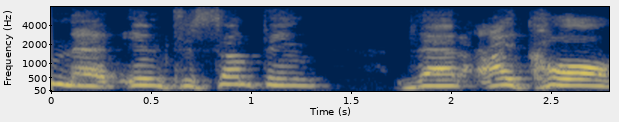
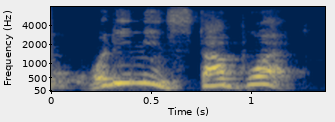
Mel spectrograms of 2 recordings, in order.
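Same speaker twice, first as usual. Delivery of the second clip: incredulous retort; 6 semitones higher than usual. Retold or imitated. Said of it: "And I'm like".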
